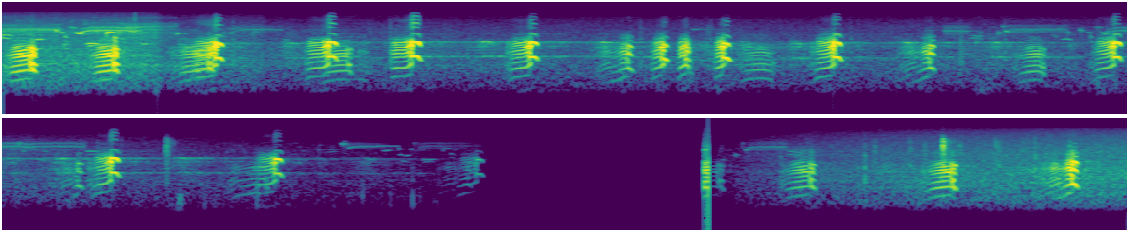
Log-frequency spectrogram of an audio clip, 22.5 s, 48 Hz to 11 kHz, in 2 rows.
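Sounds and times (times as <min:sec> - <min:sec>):
Canada goose honking: 0:00.0 - 0:02.3, 0:03.0 - 0:05.4, 0:06.0 - 0:08.4, 0:09.0 - 0:09.5, 0:10.1 - 0:14.1.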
